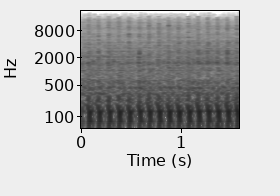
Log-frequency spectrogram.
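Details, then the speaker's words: Yamaha Neo 115 scooter idling after greasing the kick-start shaft that was rubbing: even low putter about ten pulses a second, no rubbing or scraping; noise fixed. "acho que era o eixo mesmo que tava encostando ali passei uma graxinha ali parou acabou o problema"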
